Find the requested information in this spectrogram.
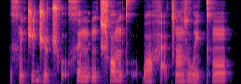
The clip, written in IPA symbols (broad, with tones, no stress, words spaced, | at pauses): xə̃˩t͡ʃə˥d͡ʒo˩ʈ͡ʂʰo̰˥ xə˥nə̰˥n t͡ɕʰɔ˥mkʼo̰˩ ɓɔ˥ha̰˩t͡sɔ̃˥z we˩kʼõ˥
